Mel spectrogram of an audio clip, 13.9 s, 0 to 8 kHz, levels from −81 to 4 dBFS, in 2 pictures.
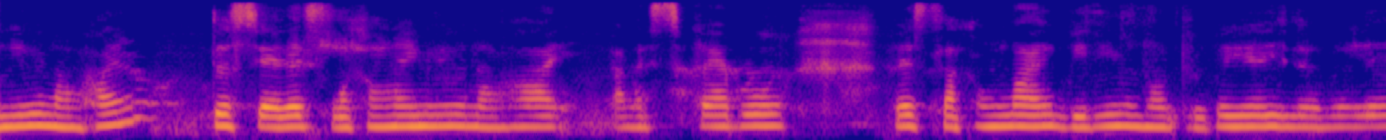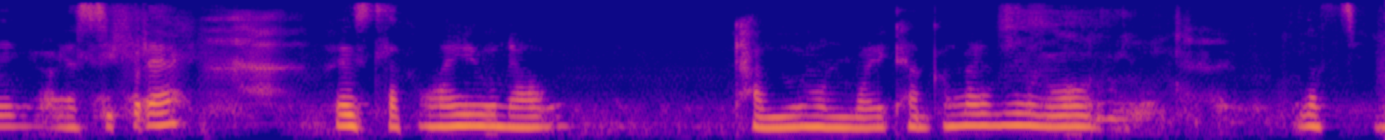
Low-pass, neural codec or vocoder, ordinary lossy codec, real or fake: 7.2 kHz; codec, 16 kHz, 1 kbps, FreqCodec, larger model; none; fake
